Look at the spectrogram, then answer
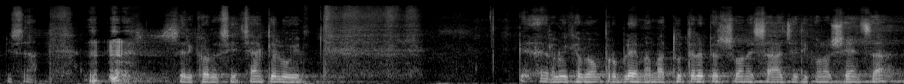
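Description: Man, devotional lecture, gravelly voice, long hall reverb, explanatory. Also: medium pitch, flat delivery, a little slow, long pauses. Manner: explanatory, asks "no?" often; clears throat often. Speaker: religious teacher.

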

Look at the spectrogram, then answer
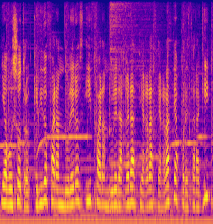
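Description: A woman's voice: mid-range voice, fast talker, over music. A woman with an Argentine accent hosting a casual podcast interview, teasing her guest in a playful way. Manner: playful, teasing, warm slang. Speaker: podcast host.

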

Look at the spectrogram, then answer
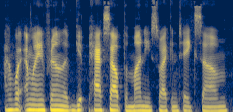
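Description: Brash man with a very bright, sharp voice. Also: mid-range voice, level tone, brisk. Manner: brash, irreverent. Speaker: comedy podcast co-host. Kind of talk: casual, improvised comedy banter.

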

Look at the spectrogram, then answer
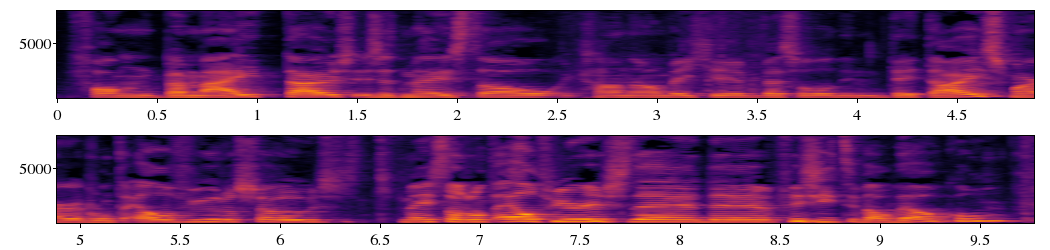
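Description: A man's voice: a little high, steady tone, a little slow, hardly any pauses. A man from the Netherlands with a Dutch accent, telling things in a colloquial, descriptive way in a casual podcast chat. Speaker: podcast guest.

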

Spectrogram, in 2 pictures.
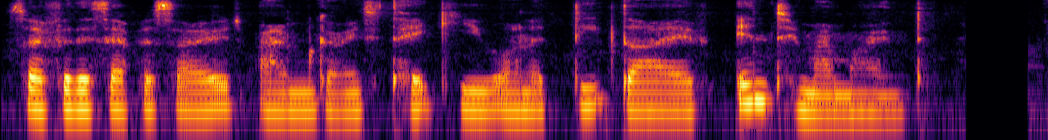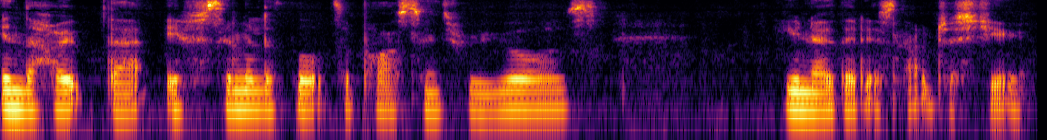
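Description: Podcast host: low, gravelly woman, husky and croaky from a cold, candid and reflective. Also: flat delivery, normal speed, no echo. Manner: thoughtful and candid, soft breathy delivery in places. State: has a cold, sniffly.

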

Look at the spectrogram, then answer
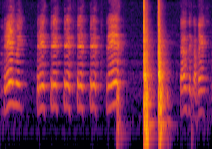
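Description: A man's voice: very high-pitched, big pitch swings, voice pushed up, heavily acted. A man playing a rowdy, impatient café customer who bellows for the waiter and repeats words over and over. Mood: yelling impatient. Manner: shouting and repeating words rapid-fire. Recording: echoey room, mic far off, loud background noise.

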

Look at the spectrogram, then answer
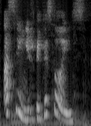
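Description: A woman co-hosting a podcast, chatting casually with opinionated, quick-reacting banter. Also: on the high side, sing-song, fairly bright tone, soft background music. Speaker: podcast co-host. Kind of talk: casual chat.

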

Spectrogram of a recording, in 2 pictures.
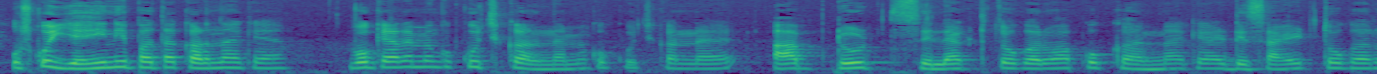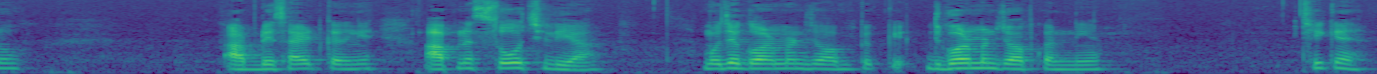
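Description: A young man speaks in a mellow, dark-toned voice, casually advising his viewers. He often asks questions and answers them himself, and he mixes English words freely into his Hindi. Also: fairly high pitch. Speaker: vlogger giving advice. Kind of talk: casual motivational talk.

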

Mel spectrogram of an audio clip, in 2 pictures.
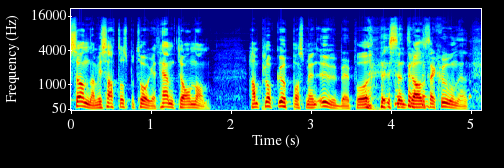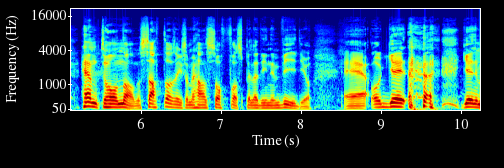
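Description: A man's voice: lowish voice, no echo. A nineteen-year-old man, a young company founder, telling stories in a casual interview and acting out the people he quotes. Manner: lively storyteller who acts out quoted voices.

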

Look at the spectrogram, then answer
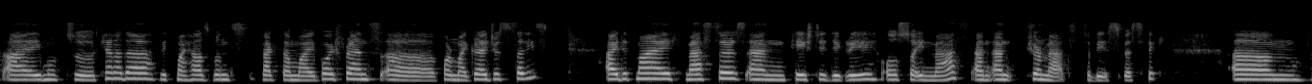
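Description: A woman's voice: on the high side, no echo. Woman from turkey in her 30s giving a casual talk over a call, lots of uh and restarts, dry muffled sound. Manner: hesitant, many fillers and restarts. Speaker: guest speaker.

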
